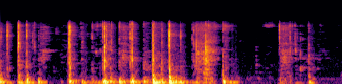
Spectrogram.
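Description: Quick bursts of keystrokes on a computer keyboard while numbers are entered into a PowerPoint table, crisp clicks close by, then a short pause and a few final taps.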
